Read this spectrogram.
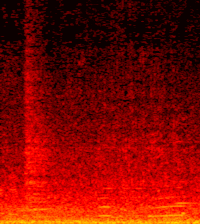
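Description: Water splashes from a thrown bucketful.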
